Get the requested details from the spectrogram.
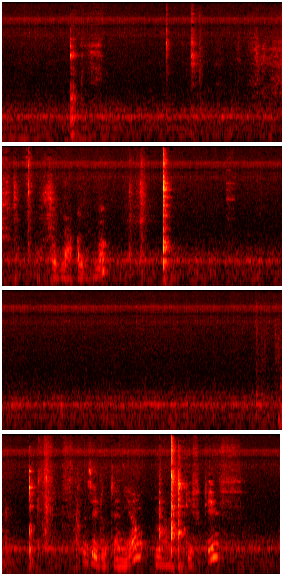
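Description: A metal fork taps and scrapes against a bowl.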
